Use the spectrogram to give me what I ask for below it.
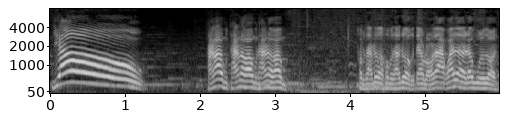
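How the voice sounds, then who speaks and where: A young man streams a game, his voice high-pitched, bright and sharp. He talks in quick bursts of repeated words and grumbles at his teammates. Faint game music plays behind him. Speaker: gaming streamer. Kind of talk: excited gameplay commentary.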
